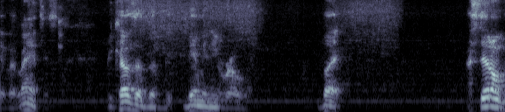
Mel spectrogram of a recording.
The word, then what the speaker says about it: Bimini: Bimini. So I've been saying it wrong as well, but Bimini.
